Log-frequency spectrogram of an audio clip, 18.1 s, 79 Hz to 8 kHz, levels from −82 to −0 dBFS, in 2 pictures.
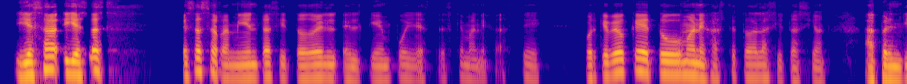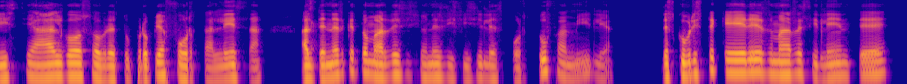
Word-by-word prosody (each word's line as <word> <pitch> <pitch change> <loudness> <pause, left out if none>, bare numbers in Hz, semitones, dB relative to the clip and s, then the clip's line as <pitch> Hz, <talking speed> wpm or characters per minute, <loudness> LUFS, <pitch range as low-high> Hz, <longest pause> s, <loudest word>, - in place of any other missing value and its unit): Y 130 -1 +6
esa 180 +8 +7
y 140 -1 +7
esas 135 +6 +5 0.8
esas 160 +7 0
herramientas, 115 0 -2
y 115 - -8
todo 110 +1 -2
el 115 0 -2
el 100 -2 -10
tiempo 105 +1 -12
y 105 -1 -13
estrés 105 -1 -21
que - - -22
manejaste, 110 +1 -17 0.4
porque 120 +3 -4
veo 150 +2 +4
que 155 -1 +5
tú 135 -1 +3
manejaste 120 -2 -1
toda 115 -2 -8
la 115 0 -8
situación, 95 -3 -16 0.3
¿aprendiste 110 +3 -1
algo 125 +2 +3
sobre 110 -3 0
tu 105 - -14
propia 130 +5 0
fortaleza, 110 0 -4 0.3
al 110 -1 +2
tener 120 +5 +1
que 160 - -5
tomar 135 -5 +1
decisiones 125 -3 -5
difíciles 110 0 -10
por 100 -2 -13
tu 155 - -2
familia? 110 - -11 0.5
¿Descubriste 130 +6 -1
que 145 -3 +4
eres 150 -1 +3
más 135 -1 +1
resiliente, 120 - -4
120 Hz, 140 wpm, -22 LUFS, 110-135 Hz, 0.8 s, esa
